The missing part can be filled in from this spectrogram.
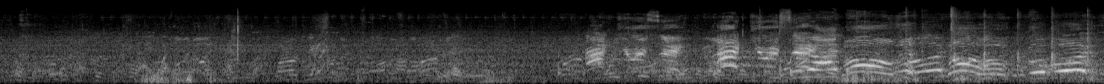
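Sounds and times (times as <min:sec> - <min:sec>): open-air background noise: 0:00.0 - 0:11.0
distant players shouting: 0:05.6 - 0:11.0.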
